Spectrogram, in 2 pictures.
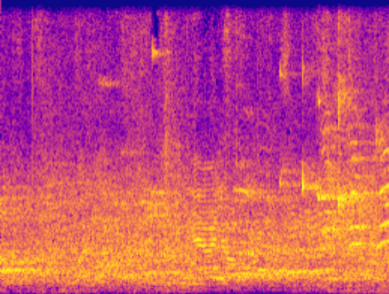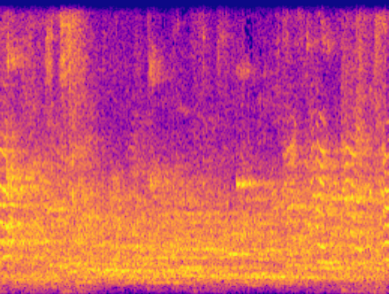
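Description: Volleyball being struck during a rally, with the constant chatter and calls of players and spectators echoing in a large gymnasium hall.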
